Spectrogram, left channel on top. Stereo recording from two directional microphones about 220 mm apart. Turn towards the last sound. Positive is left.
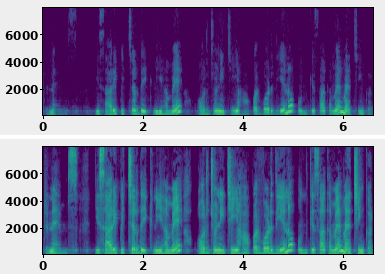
turn(degrees=-30)  # may be behind; listen again after turning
